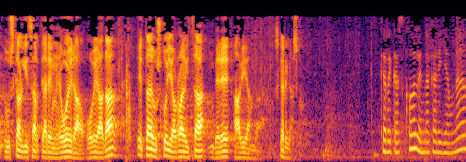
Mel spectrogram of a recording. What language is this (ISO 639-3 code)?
eus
